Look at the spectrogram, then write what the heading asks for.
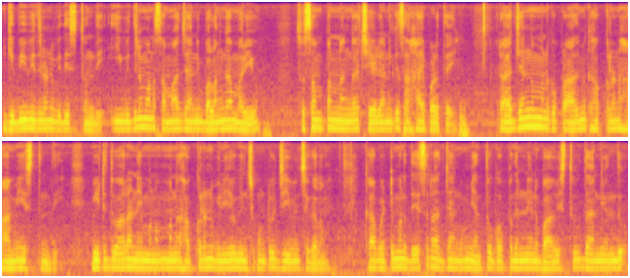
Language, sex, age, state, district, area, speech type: Telugu, male, 30-45, Andhra Pradesh, East Godavari, rural, spontaneous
